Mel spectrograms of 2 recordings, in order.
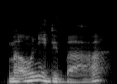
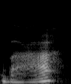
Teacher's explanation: You can see how there's also incorporation of the rising intonation and that ba diba, right? Ba it goes like this rising tone, like in Mandarin.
